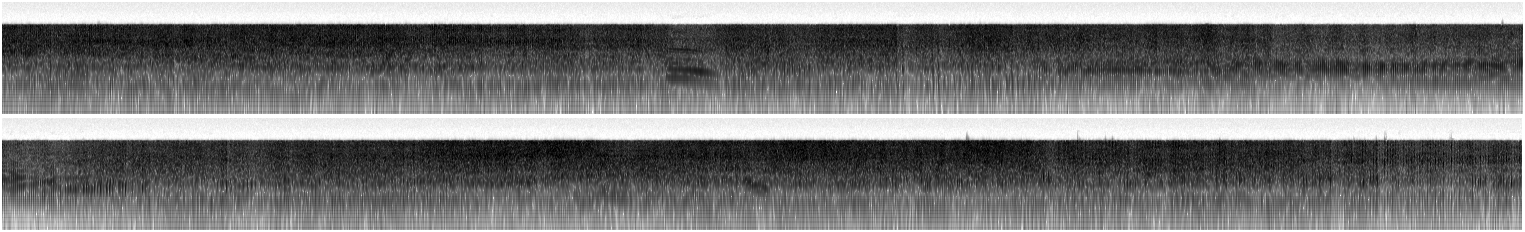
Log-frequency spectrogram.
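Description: ATV engines running and revving as quads churn through mud on a trail. The sound is a steady, dense noise with a brief lull about halfway.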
